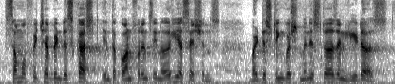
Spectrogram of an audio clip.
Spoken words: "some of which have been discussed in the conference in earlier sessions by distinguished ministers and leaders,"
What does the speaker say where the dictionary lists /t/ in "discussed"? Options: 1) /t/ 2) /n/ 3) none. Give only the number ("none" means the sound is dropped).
1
